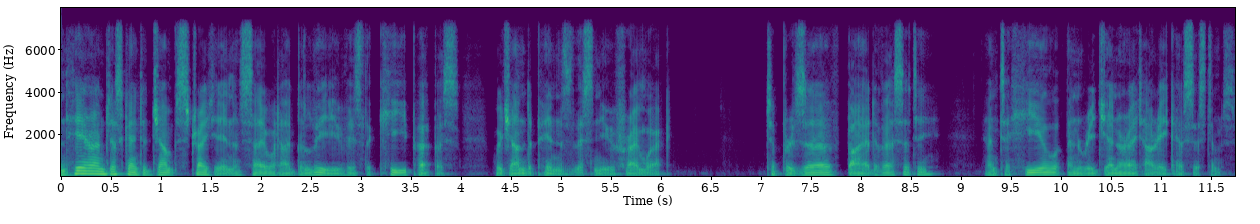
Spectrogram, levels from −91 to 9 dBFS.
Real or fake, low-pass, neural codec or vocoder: fake; 7.2 kHz; codec, 16 kHz, 16 kbps, FreqCodec, smaller model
